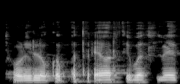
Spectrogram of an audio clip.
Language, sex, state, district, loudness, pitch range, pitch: Marathi, male, Karnataka, Belgaum, -16 LUFS, 100-105 Hz, 105 Hz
